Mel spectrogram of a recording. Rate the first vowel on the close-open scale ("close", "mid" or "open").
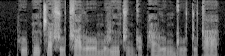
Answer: close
